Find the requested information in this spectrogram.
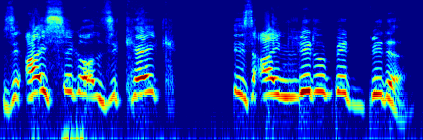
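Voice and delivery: high, slow mock German child; little Albert's first words. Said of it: "he just goes".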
